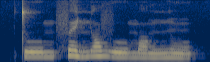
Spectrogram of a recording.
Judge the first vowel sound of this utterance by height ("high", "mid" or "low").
high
